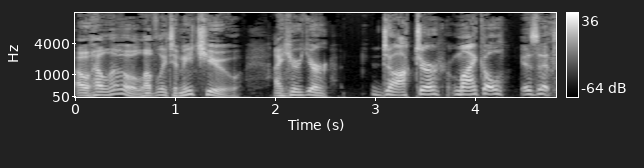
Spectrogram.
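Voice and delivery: high-pitched cartoon mayor character voice. Imagining the Adam West mayor of Quahog greeting someone: Adam West mayor impression. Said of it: "That's a very good impression".

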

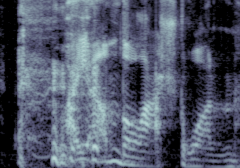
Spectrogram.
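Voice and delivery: put-on Scottish-accented voice. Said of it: "That's from that dragon movie".

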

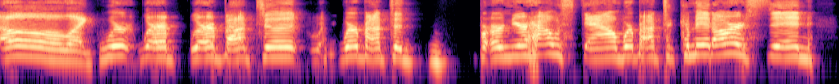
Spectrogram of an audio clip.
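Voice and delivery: grating, irritating, high-pitched weird gangster voice. Speaker imitates a man described as a weird gangster, high pitched annoying voice. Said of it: "like this high pitched annoying voice".

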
